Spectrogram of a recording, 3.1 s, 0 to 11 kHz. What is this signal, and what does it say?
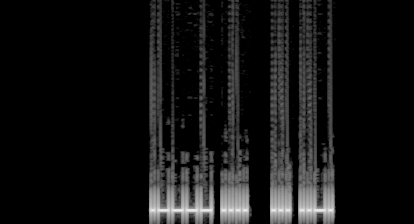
Morse code, heard as a keyed tone, about 46 wpm, 700 Hz. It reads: 1H SF
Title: Winter Field Day Exchanges 45wpm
